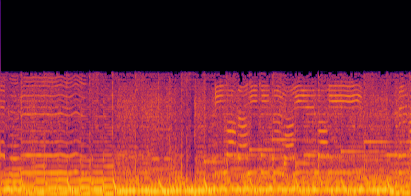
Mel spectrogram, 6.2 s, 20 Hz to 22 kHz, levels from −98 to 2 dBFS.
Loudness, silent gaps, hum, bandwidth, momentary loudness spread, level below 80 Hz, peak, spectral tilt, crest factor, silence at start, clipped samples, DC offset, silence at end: -17 LUFS; none; none; 5.8 kHz; 1 LU; -24 dBFS; -6 dBFS; -5.5 dB/octave; 10 dB; 0 s; under 0.1%; under 0.1%; 0 s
